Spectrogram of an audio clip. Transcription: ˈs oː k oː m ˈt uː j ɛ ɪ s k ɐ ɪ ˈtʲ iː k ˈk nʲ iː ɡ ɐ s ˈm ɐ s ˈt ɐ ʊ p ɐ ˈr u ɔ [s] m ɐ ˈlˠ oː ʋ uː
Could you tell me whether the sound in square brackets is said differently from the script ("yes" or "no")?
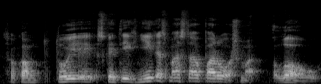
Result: yes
